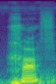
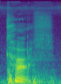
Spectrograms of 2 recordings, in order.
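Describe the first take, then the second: First: The first consonant is a soft fricative. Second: The first consonant is a hard stop. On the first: The letter has no dot inside. "first in their soft form" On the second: The letter has a dot inside. "then in the hard form with the dagesh lene"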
